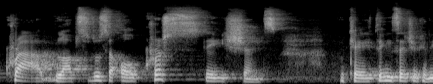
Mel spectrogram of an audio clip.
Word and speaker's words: crustacean: know okay and then when it comes to Crustaceans it's pronounced Chris crustaceans crustacean crustacean when we talk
